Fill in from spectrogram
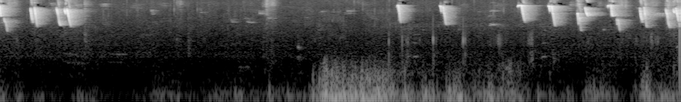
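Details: Saffron finch at a feeding spot: a few bright descending chirps open, followed by near silence and a patch of low rumbling, then a quickening series of high down-slurred notes to the end.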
